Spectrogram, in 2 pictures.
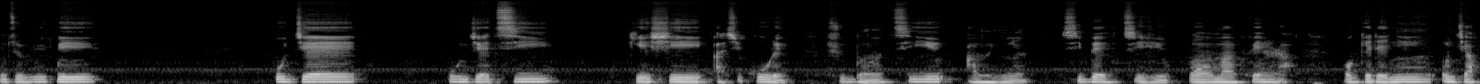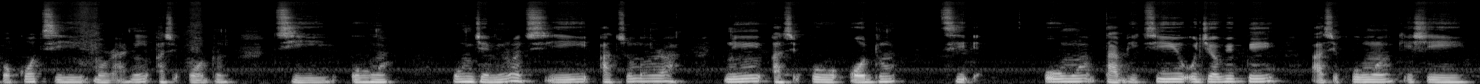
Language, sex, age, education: Yoruba, male, 30-45, tertiary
